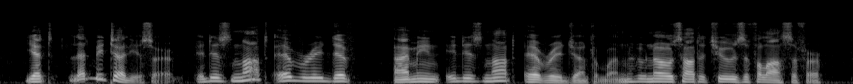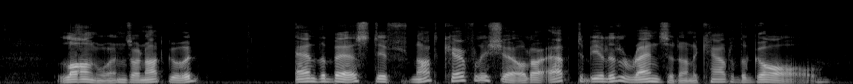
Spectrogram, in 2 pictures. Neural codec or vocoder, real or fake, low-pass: vocoder, 22.05 kHz, 80 mel bands, Vocos; fake; 7.2 kHz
